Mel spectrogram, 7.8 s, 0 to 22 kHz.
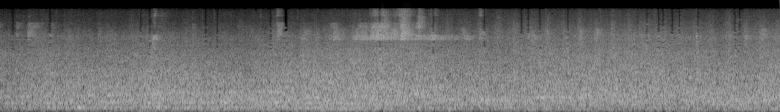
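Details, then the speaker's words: Gold mill ball mill at South Pass City running normally: a loud, steady, dense clatter and rush of steel balls about 2 to 3 inches across, roughly 4000 pounds of them, tumbling in a turning drum. "okay now what we were just hearing was those ball bearings that are probably 3 inches around 2 inches around 2 and 1/2 a pretty good size too big to hold in the palm of your hand"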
